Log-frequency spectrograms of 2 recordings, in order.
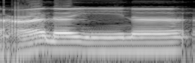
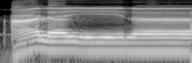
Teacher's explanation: ya sukun yang didahului dengan fathah, maka ini kita namakan dengan bacaan lin, bacaan yang lembut dalam pelafalannya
